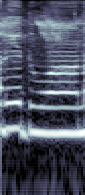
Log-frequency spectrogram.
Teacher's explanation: را یہاں پہ باریک پڑھیں گے کیونکہ را کے نیچے کسرہ ہے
